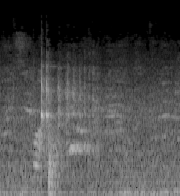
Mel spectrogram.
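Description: A hard object clinks a few times in quick succession about half a second in, with a short ring after it, over low room noise.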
